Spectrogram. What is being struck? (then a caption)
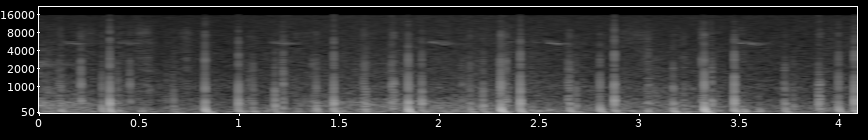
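Soft vinyl zip pouch. Fingertips and nails tap rapidly along the front of an iridescent polka-dot holographic vinyl zip pouch, a soft-sided cosmetic pouch held in both hands. The taps come as quick, short, dull knocks with a low thump and little ring, in an uneven rhythm of about eighteen distinct hits.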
